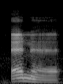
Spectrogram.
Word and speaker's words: أنا: Ana is pronounced ana, not ana.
